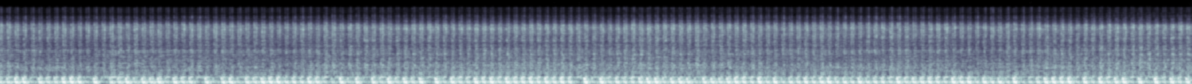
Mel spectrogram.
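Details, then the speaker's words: Yamaha Bison motorcycle modified as a bobber, idling: harsh metallic rattle on every beat, about three a second; owner feared connecting rod damage needing an engine teardown, but it was a loose cam chain from a broken cam chain tensioner. "Oke, itu suaranya mengerikan sekali, dan si konsumen motor ini dia sudah agak berpikir, dikira itu suara di bagian stang seher atau di bagian dalamnya."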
